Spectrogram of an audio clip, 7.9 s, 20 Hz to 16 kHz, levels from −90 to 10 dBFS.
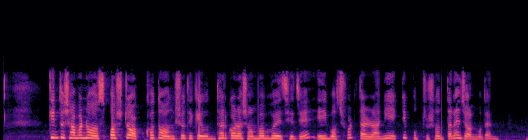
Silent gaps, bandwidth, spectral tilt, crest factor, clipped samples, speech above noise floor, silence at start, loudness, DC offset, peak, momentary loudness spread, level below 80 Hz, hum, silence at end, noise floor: none; 8.2 kHz; -3 dB/octave; 18 dB; under 0.1%; 31 dB; 0.75 s; -23 LUFS; under 0.1%; -4 dBFS; 10 LU; -58 dBFS; none; 0 s; -53 dBFS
